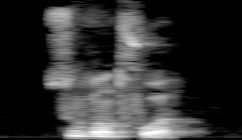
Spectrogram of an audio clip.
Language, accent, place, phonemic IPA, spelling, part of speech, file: French, France, Lyon, /su.vɑ̃.t(ə).fwa/, souventefois, adverb, LL-Q150 (fra)-souventefois.wav
- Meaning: oftentime; often, frequently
